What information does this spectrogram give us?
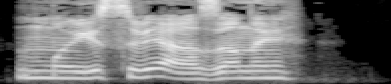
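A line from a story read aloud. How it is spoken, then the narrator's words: Mocking chuckle. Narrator (Russian): хохотнул Нав глумливо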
